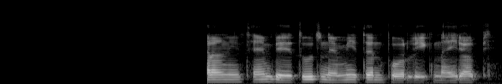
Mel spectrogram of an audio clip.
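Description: The clip opens in silence, with no room tone at all, until 2.08 s, when speech cuts straight in at "eng' betut nemiten". This is an audio dropout to silence, already under way from the start, most likely a lost input while the recorder kept writing silence.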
